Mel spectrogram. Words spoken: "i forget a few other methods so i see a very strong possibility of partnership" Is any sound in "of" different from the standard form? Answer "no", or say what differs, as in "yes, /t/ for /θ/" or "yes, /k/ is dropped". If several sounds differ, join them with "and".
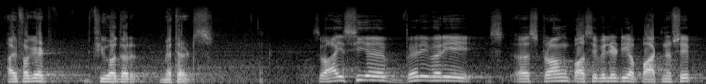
no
